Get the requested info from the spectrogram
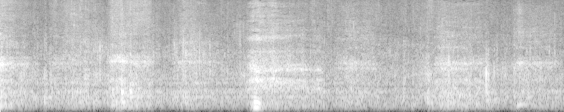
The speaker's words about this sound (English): So, oh, I hope y'all like heavy breathing.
